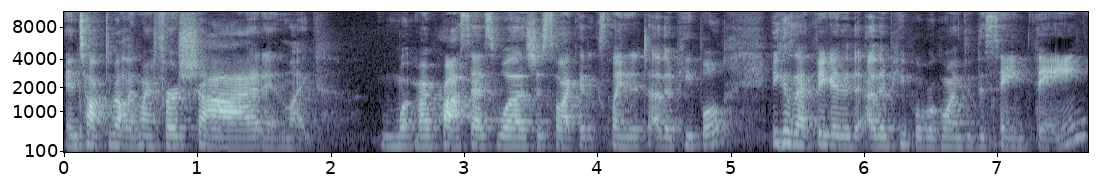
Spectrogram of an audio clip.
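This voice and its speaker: The delivery is very fast and monotone, with flat intonation. Room echo is audible. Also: woman. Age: 30s. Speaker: vlogger with lupus. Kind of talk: personal video update. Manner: casual, filler-heavy.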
